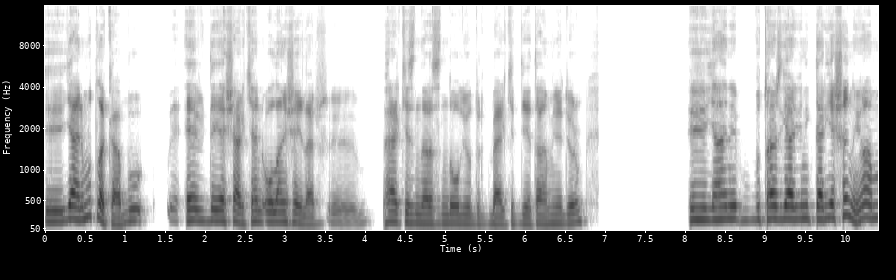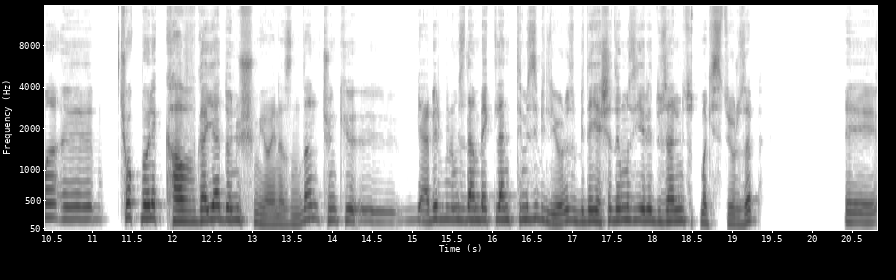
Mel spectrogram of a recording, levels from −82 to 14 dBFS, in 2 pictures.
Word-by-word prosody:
Eee, 165 - +1
yani, 195 +2 +5
mutlaka 165 - +2
bu 180 -1 -2 0.3
e 180 0 -1
evde 180 -1 0
yaşarken 170 -2 +1
olan 160 0 +2
şeyler, 130 -4 -2
eee, 70 -1 -10 0.4
herkesin 150 -3 -1
de - - +2
arasında 135 +1 -1
oluyordur 130 -2 -2
belki 125 0 -3
diye 130 -2 -3
tahmin 130 +1 -3
ediyorum. 140 +5 -2 1.3
Eee, 190 - +2
yani, 200 +2 +2
bu 185 +2 -7
tarz 205 0 +3
gerginlikler 205 -1 +5
yaşanıyor 220 -3 +2
ama, 225 -1 +1
eee, 200 0 -2 0.3
çok, 230 -1 -1
böyle, 215 0 +4
kavgaya 180 +3 +4
dönüşmüyor 175 -9 -2
en 125 - -4
azından. 130 - -4
Çünkü, 185 -1 -5
ııı, 170 +1 -11
ya, 165 +2 -3
birbirimizden 195 -1 -1
beklentimizi 195 +1 -2
biliyoruz. 165 +1 -1
Bir 165 - -3
de 175 - +4
yaşadığımız 185 +3 +1
yeri 180 -2 +2
düzenli 175 +2 0
tutmak 155 -5 -7
istiyoruz 130 -2 -6
hep. 175 0 -2 1.0
Eee, 150 -1 -3
175 Hz, 135 wpm, -20 LUFS, 145-195 Hz, 1.3 s, yani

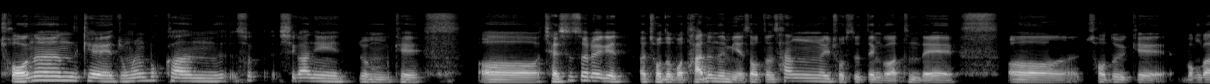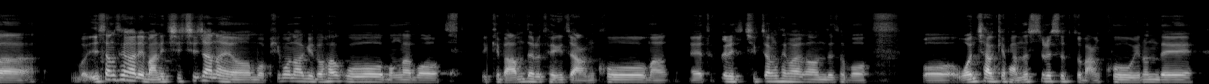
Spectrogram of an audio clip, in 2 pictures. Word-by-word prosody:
저는 185 +6 +6
이렇게 160 -5 +3
좀 140 +2 -2
행복한 155 -4 0
스 190 -2 -10 0.2
시간이 145 -5 -1
좀 115 -3 -3
이렇게 110 -1 -3 0.5
어 110 -1 +4
제 - - +4
스스로에게 155 -6 +1
어 125 - +1
저도 120 -1 +3
뭐 110 -2 +3
다른 135 +6 +4
의미에서 115 -7 +1
어떤 110 -1 0
상을 150 +1 -1
줬을 130 - -5
때인 - - 0
것 - - +1
같은데 - - 0 0.5
어 105 -3 +2
저도 120 - -2
이렇게 445 - -3
뭔가 105 -2 -1 0.3
뭐 - - -8
일상생활에 200 +7 +3
많이 115 +2 +1
지치잖아요. 135 - 0
뭐 105 -1 -5
피곤하기도 145 -5 -2
하고 125 -3 +1
뭔가 110 +1 -3
뭐 105 -1 0 0.4
이렇게 - - -11
마음대로 120 +4 0
되지 110 -2 -3
않고 110 +3 0
막 95 -1 -5 0.2
예 100 0 -2
특별히 125 -1 -4
직장 125 +2 -4
생활 125 -3 -1
가운데서 115 -1 -4
뭐 100 -1 -5 0.5
뭐 100 -1 -1
원치 - - +2
않게 - - +3
받는 115 +4 -3
스트레스들도 135 +2 -5
많고 110 -2 -3
이런데 110 -1 -1
125 Hz, 300 characters per minute, -24 LUFS, 110-150 Hz, 0.5 s, 저는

